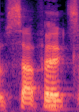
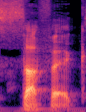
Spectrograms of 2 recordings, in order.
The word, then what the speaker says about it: Suffolk: I feel like that county is not said the way it's spelled, but sorry, so Suffolk. – I'm pretty sure it's Suffolk. – Suffolk, I think that's right. I keep trying to say the L, and I don't think you do.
